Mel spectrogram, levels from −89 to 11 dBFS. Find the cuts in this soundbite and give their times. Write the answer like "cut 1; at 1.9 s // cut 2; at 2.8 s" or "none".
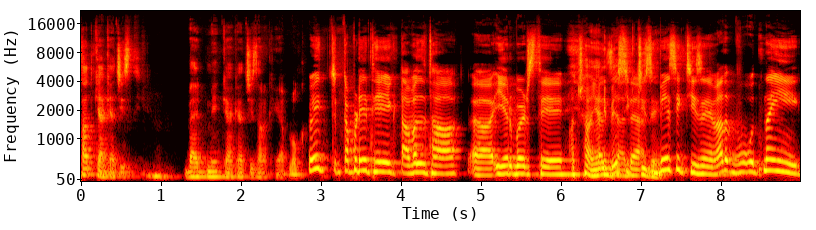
cut 1; at 2.7 s

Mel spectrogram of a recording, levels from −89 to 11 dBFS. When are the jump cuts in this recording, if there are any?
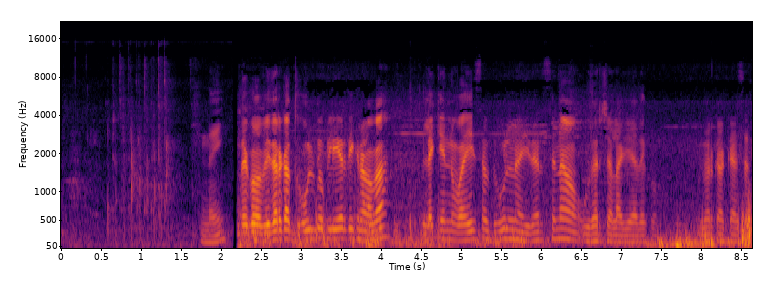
cut 1; at 2.2 s

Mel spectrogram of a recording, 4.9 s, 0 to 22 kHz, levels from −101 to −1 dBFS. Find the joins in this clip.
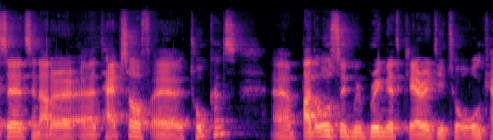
none

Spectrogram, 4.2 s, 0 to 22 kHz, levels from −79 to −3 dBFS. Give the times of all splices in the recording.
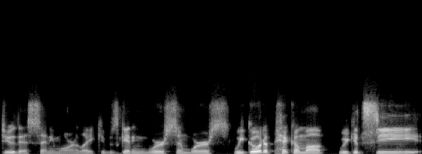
cut 1; at 2.2 s // cut 2; at 3.3 s

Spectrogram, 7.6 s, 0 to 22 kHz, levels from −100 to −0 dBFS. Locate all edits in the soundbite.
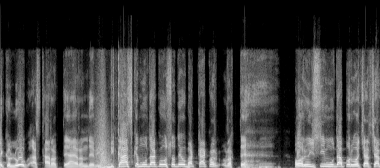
cut 1; at 2.0 s

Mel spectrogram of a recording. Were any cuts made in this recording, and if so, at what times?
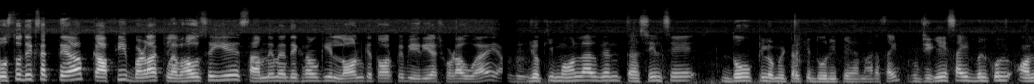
cut 1; at 5.1 s

